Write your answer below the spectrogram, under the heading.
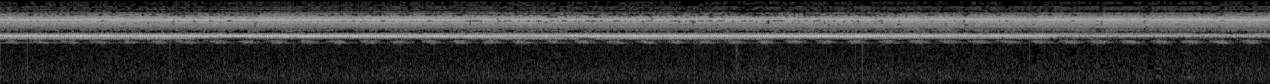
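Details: Many crickets singing together at night. An unbroken high-pitched ring with a beaded, rapidly pulsing lower trill. A few faint clicks are heard around the middle.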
